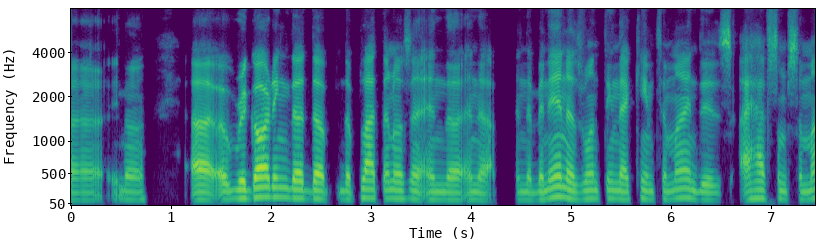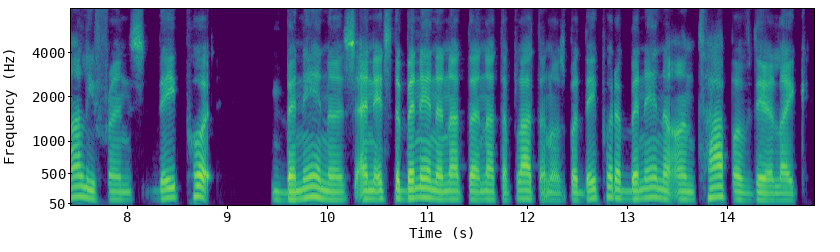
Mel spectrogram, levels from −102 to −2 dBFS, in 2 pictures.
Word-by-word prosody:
uh, 110 0 -5
you - - -12
know 115 -1 -3 0.5
uh, 110 -1 +5
a 115 - +2 0.2
regarding 150 +2 +6
the 130 - +7
the 125 - +7 0.2
the 115 - -2
plátanos, 130 -2 +1
a 120 - +1
and 115 0 -3
the 110 - +1
and 115 - -5
the 105 - -2 0.3
and 110 0 -7
the 105 - -4
bananas, 130 0 +3
one 125 - -4
thing 125 -2 -4
that 115 -1 0
came 120 -3 -3
to 115 - -5
mind 135 -3 0 0.2
is, 105 - -11 0.2
I 110 - 0
have 130 - -1
some 120 - -5
Somali 135 +3 0
friends, 115 -1 -5 0.3
they 135 +2 +3 0.2
put - - +5 0.8
bananas 120 -2 +2
and 120 - +4
it's 120 - -3
the 130 - +2
banana 135 -3 +4
not 120 -1 0
the 115 -1 +2
not 115 - -1
the - - -4
plátanos, 125 -2 -2
but 110 - -1
they 125 - +2
put 140 +2 -2
a 130 - +3
banana 135 0 0
on 115 - 0
top 150 +6 +1
of 110 - -3
their, 105 -1 +2
like, 100 -1 -3
120 Hz, 210 wpm, -25 LUFS, 115-135 Hz, 0.8 s, the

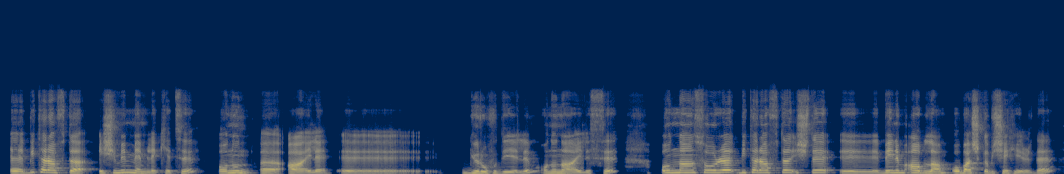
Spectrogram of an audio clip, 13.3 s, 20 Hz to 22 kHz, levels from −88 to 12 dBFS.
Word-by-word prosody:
eee, 215 -2 +1
bir 290 +2 -6
tarafta 285 +2 +3
eşimin 240 +6 0
memleketi, 165 - -3 0.2
onun, 225 0 0
eee, 165 -1 +2
aile, 155 -3 +2
eee, 460 -1 -5 0.5
güruhu 195 -1 -1
diyelim, 170 - -2
onun 210 +2 -3
ailesi, 160 - -1 0.5
ondan 275 +2 +2
sonra 280 -1 +3
bir 265 - -4
tarafta 275 0 +2
işte, 275 +1 -2
eee, 195 -3 -3
benim 250 +1 +2
ablam, 230 -4 +3
o 220 0 +2
başka 210 0 +3
bir 190 - -8
şehirde, 160 - -3
235 Hz, 115 wpm, -22 LUFS, 190-275 Hz, 0.5 s, tarafta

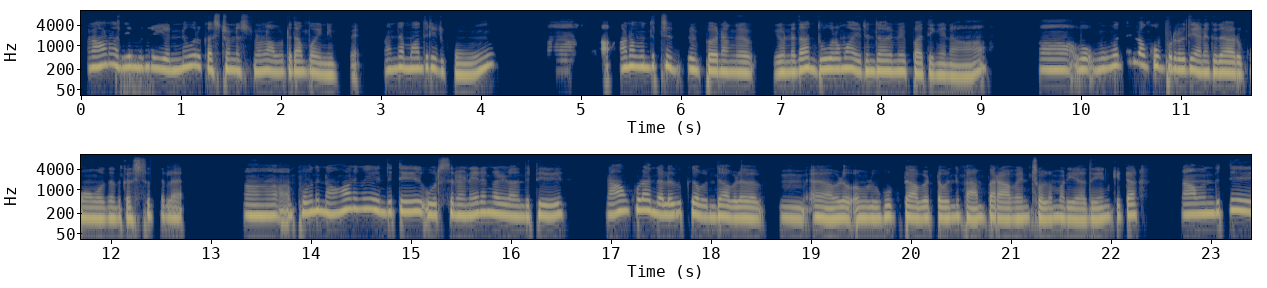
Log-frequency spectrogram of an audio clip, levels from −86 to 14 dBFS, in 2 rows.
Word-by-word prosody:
நானும் 270 +2 +1
அதே 235 +1 +1
மாரி 230 -1 -1
என்ன 200 +3 +2
ஒரு 245 - 0
கஷ்ட, 200 +2 0
நஷ்டம்னாலும் 180 0 -1
அவகிட்ட 175 +1 -2
தான் 175 0 -2
போய் 155 -2 +1
நிப்பேன். 130 -2 -8 0.3
அந்த 220 +3 +1
மாதிரி 220 +1 +1
இருக்கும். 155 +3 0 0.7
ஆ - - -27 0.7
ஆனா, 240 +2 +4
வந்துட்டு 245 +2 0 0.3
இப்போ 185 +1 +1
நாங்க 175 -1 0 0.4
என்னதான் 195 +4 +2
தூரமா 210 +1 +3
இருந்தாலுமே 180 0 +2
பாத்தீங்கன்னா, 145 -4 -1 0.8
அ - - -1 0.4
ஒ - - +3 0.3
மொதல்ல 290 +4 -2
கூப்பிடுறது 215 -5 +1
எனக்குதான் 170 -1 +2
இருக்கும். 155 0 0 0.2
அந்த 150 - -5
கஷ்டத்துல, 160 +2 -4 0.7
அ - - +1 0.4
அப்போ 185 - -6
வந்து 235 +1 +3
நானுமே 270 +6 +1
வந்துட்டு 220 +1 0 0.3
ஒரு 185 - -1
சில 195 -3 +1
நேரங்கள்ல 200 -3 +2
வந்துட்டு, 170 +2 0 0.6
நான் 230 +5 +2
கூட 255 0 +4
அந்த 210 - +2
அளவுக்கு 200 +3 0
வந்து 165 +2 0
அவள 155 0 +1 0.5
ம் 145 -3 -2 0.2
அவள 150 +2 +3 0.2
அவள 150 0 +1
கூப்ட்டு 170 0 -1
அவள்ட்ட 155 +1 0
வந்து 165 +1 -2
பாம்பர் 150 +2 0
ஆவேன்னு 150 +2 -1
சொல்ல 145 -1 +2
முடியாது. 140 -2 0
ஏன்னு 160 +2 -2
கேட்டா, 185 +2 0 0.5
நான் 195 +1 +1
வந்துட்டு 215 +5 0
180 Hz, 155 wpm, -23 LUFS, 155-215 Hz, 0.8 s, ஆனா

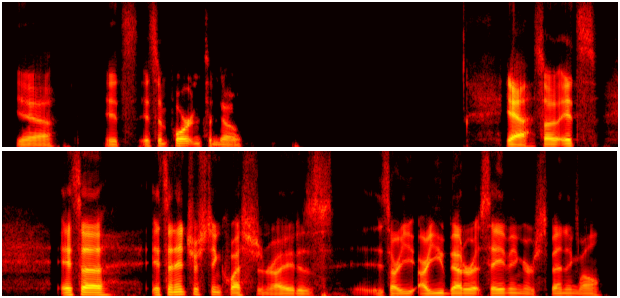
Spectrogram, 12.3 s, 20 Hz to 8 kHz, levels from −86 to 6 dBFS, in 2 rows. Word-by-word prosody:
Yeah, 80 -2 -2 0.5
it's, 90 -1 -7
it's - - -7
important 125 -2 0
to - - -9
know. 95 -2 -5 2.6
Yeah, - - +8
so 100 0 +1
it's 110 -2 0 0.8
It's 120 0 +3
a 120 -2 +7 0.4
it's - - -2
an 135 - +5
interesting 140 -2 0
question, 100 -8 -2
right? 85 +4 -2
Is 85 -3 -8 0.2
is, 90 -1 -14
are 90 - +1
you 95 +1 -4
are - - +2
you 105 +4 -1
better 100 +2 +2
at - - -3
saving 105 0 -2
or 80 -2 -8
spending 100 +1 -6
well? 95 +2 -8
95 Hz, 135 wpm, -26 LUFS, 90-110 Hz, 2.6 s, Yeah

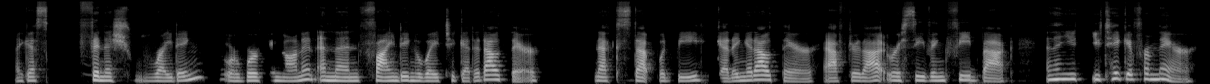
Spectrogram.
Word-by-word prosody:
I 160 - -8
guess, 175 +1 -3 0.3
finish 180 -3 +1
writing, 175 - -2 0.2
or 170 -8 -3
working 175 0 0
on 165 +5 +1
it, 225 0 0
and 185 -1 +3
then 170 0 +1
finding 175 +1 +3
a - - 0
way 160 -1 0
to 185 - -7
get 155 -1 -6
it 180 - -2
out 225 0 +4
there. 190 -2 -2 0.5
Next 170 -1 0
step 170 -2 +2
would 165 0 -6
be 190 +4 -3
getting 160 +5 0
it 195 - +1
out 215 0 +5
there. 140 -2 -4
After 150 +3 +1
that, 180 +4 +3
receiving 180 0 -1
feedback. 175 -8 -1 0.3
And 220 - +1
then 240 +1 +4
you 245 -1 +1
you 225 - 0
take 265 +2 -2
it 230 -1 +1
from 235 -1 +1
there. 240 - -2
175 Hz, 190 wpm, -24 LUFS, 165-200 Hz, 0.5 s, out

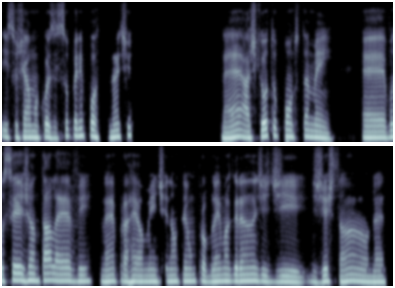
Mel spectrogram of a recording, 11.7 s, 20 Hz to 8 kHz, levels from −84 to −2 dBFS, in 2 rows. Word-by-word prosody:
isso 130 -2 -3
já 130 +2 0
é - - +2
uma 130 -1 +2
coisa 120 -3 0
super 155 +5 -2
importante 145 +1 -1 1.3
né, 120 +5 +3
acho 125 -3 0
que 145 - +1
outro 160 +2 +2
ponto 145 -4 -2
também 130 -8 0 0.4
é 125 0 +3
você 140 +4 +2
jantar 145 +1 +1
leve, 135 -2 0
né, 125 +2 0
pra 125 0 -2
realmente 125 +1 0
não 130 0 0
ter 135 +1 -2
um 135 0 0
problema 130 0 0
grande 135 -1 +1
de 120 -2 -1
digestão, 125 +2 0
né, 120 0 +1
130 Hz, 145 wpm, -23 LUFS, 125-140 Hz, 1.3 s, né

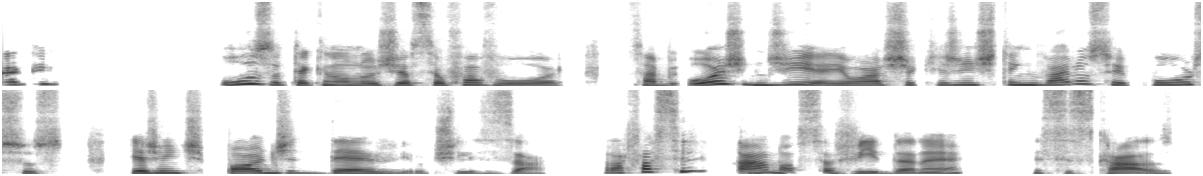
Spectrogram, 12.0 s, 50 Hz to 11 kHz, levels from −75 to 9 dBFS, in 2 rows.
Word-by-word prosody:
ele. 355 -1 -6 0.8
Usa 360 -1 +4
a - - -9
tecnologia 225 -2 0
a - - +1
seu 240 +1 0
favor, 205 -7 -2 0.3
sabe? 240 -8 -2
Hoje 385 -5 +5
em 270 - +1
dia, 280 +3 +1
eu 215 +2 -1
acho 240 +2 0
que 265 0 -9
a - - -4
gente 265 0 0
tem 280 -2 +2
vários 305 +7 -1
recursos, 260 -4 -3 0.3
que 255 - +2
a - - +8
gente 260 +1 -1
pode 250 -1 +4
e - - -9
deve 205 -2 0
utilizar 170 -2 -7 0.3
pra - - -2
facilitar 390 - +3
a - - -6
nossa 205 -6 -4
vida 175 -4 -1
né, 160 +7 -1 0.4
nesses 185 -1 -9
casos. 165 - +3
245 Hz, 170 wpm, -20 LUFS, 205-275 Hz, 0.8 s, a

